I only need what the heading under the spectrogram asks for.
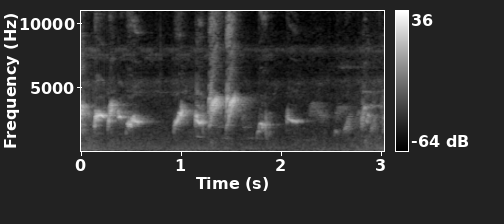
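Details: Three caged red-whiskered bulbuls singing in competition: bright, warbled phrases of quick rising and falling whistles, bursts of several notes separated by short pauses, fairly loud and clean.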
